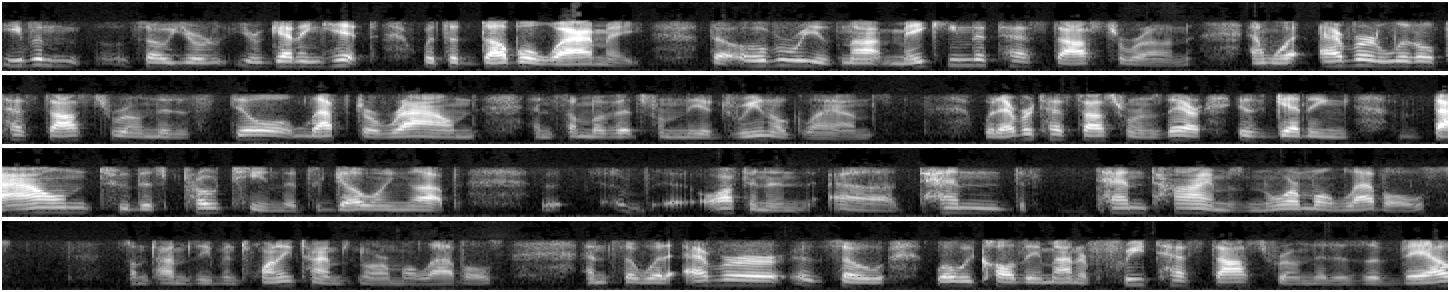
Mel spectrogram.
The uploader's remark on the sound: they take a listener phone call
